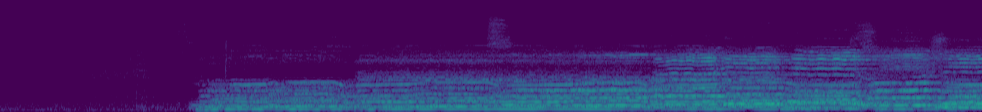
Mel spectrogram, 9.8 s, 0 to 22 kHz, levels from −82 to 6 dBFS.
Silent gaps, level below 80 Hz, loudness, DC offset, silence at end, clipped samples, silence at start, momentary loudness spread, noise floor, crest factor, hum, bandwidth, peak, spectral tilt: none; -86 dBFS; -40 LUFS; under 0.1%; 0 s; under 0.1%; 1.9 s; 8 LU; -76 dBFS; 16 dB; none; 12.5 kHz; -26 dBFS; -7 dB/octave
